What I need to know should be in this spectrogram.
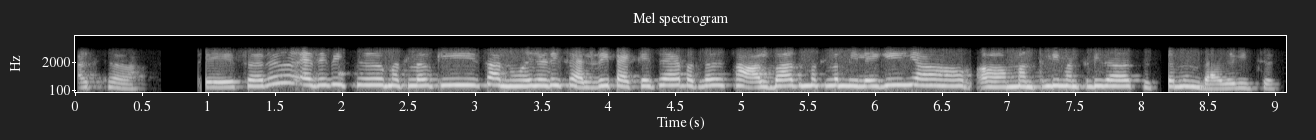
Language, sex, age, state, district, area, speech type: Punjabi, female, 30-45, Punjab, Amritsar, urban, conversation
